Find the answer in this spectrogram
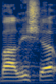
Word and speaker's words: Baalis: Jeremiah wrote it as he heard it, Baalissa. But in the east, they would have pronounced it Baalisha or Baalyasha.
